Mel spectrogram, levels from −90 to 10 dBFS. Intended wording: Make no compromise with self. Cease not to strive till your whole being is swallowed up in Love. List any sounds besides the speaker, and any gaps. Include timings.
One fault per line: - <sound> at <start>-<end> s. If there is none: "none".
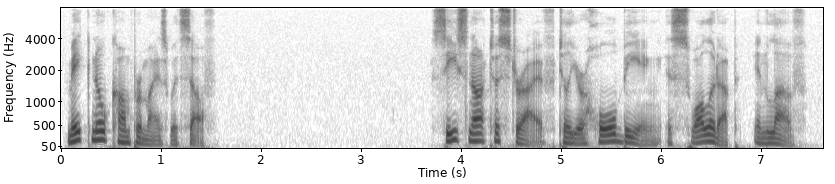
none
